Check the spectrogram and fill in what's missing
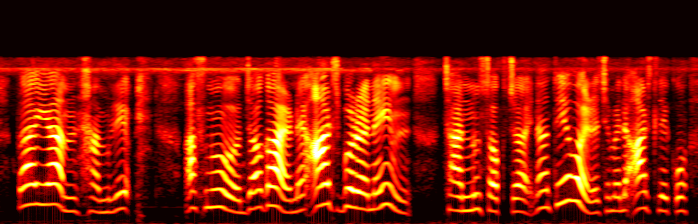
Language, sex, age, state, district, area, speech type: Nepali, female, 18-30, West Bengal, Kalimpong, rural, spontaneous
